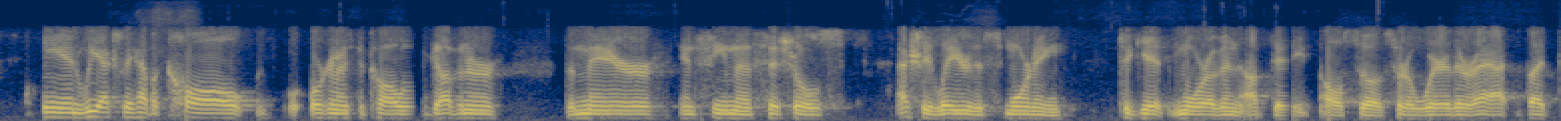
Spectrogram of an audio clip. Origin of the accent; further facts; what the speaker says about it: Bridgeton, Missouri, United States; A native my whole life. I can't remember one really touching down in the city before. I grew up in Bridgeton.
